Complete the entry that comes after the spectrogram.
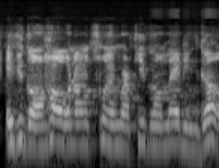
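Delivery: normal talking voice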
